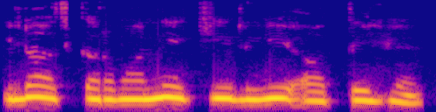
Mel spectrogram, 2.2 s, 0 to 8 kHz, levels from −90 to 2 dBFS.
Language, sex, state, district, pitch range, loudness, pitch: Hindi, female, Bihar, Saran, 215-260 Hz, -11 LUFS, 240 Hz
